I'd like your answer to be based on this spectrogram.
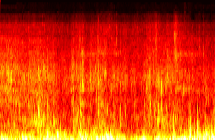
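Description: Wind buffeting a microphone outdoors during a mountain bike race in Malta, a loud, close, continuous rumbling roar that surges and dips.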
